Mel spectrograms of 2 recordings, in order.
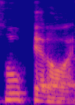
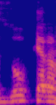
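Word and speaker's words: zucchero: স এর মত হবে এই যে দেখুন সুকের এটা সুকের হবে এটা জো কেরো না ইটালিয়ান ভাষায় ইটালিয়ান ররা কিন্তু এই ভুলটা করে ইটালিয়ান রটাকে জুকারো বলে এটা জুকারের নয় না এটা হবে সুকেরো কারণ কি নিয়মটা কি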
